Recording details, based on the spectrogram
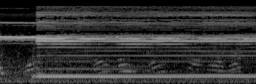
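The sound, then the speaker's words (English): A car horn blares in one long, steady honk starting just after the opening and holding to the end, loud, with faint wavering voices and whistle-like tones in the busy street noise beneath, as community members follow immigration officers in their cars, honking and whistling in protest. “And that's because the fierce resistance to this ICE surge continues to be noisy as community members are following immigration officers in their car, honking and whistling.”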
